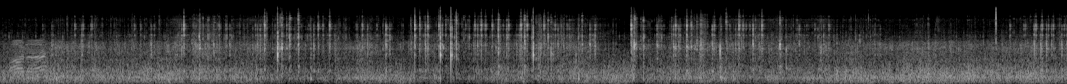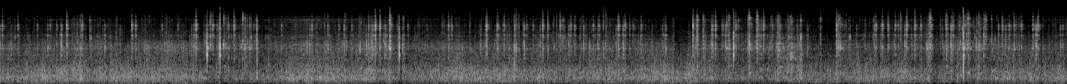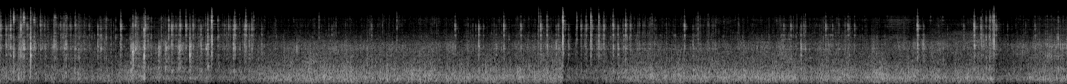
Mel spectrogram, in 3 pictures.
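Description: Mountain bike ridden over a dirt singletrack, heard from a camera on the seatpost: continuous tyre and riding noise with frequent rattles and clicks from the bike over the bumps.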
